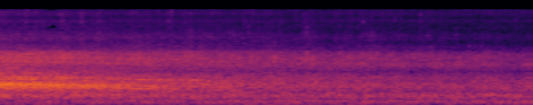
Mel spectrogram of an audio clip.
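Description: A large audience clapping, the applause dying away gradually over a few seconds.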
